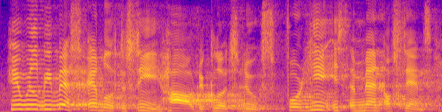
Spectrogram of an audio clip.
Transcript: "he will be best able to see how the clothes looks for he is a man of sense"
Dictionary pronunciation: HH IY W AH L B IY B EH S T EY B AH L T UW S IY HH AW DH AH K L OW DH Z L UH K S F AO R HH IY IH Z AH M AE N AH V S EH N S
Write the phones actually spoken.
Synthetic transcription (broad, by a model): HH IY W AH L B IY B EH S T EY B AH L T UW S IY HH AW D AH K L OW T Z L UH K S F AO R HH IY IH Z AH M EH N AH F S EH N S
